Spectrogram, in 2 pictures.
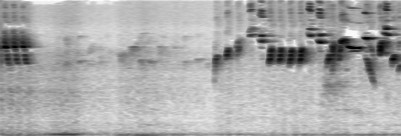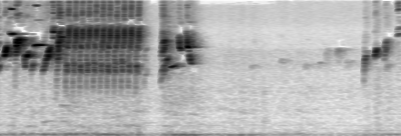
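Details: European goldfinch song: rapid, liquid twittering phrases mixed with buzzy, rattling notes, run together for several seconds before breaking off, then a brief resumption near the end.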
